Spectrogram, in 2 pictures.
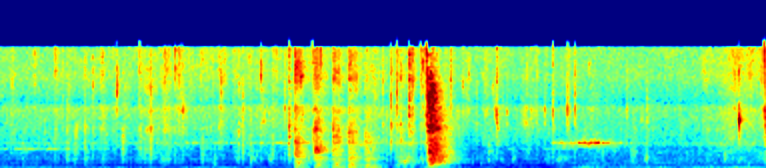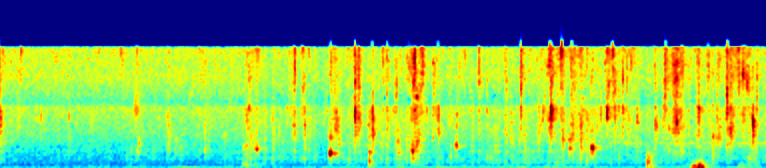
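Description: Breadcrumb-coated paneer lollipops deep-frying in hot oil: a steady sizzle with scattered crackling pops, swelling louder about three to four seconds in as another lollipop goes into the oil. Near the end a slotted metal spoon clinks against the pan.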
